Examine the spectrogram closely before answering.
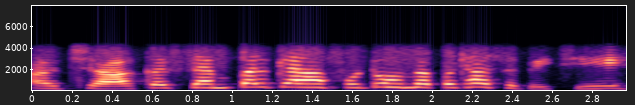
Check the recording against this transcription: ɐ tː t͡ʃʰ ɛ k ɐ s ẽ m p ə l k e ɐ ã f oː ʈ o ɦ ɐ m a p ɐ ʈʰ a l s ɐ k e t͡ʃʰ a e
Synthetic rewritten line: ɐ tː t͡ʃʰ a k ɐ s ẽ m p ə l k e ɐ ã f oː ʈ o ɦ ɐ m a p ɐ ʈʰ a s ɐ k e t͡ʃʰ i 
